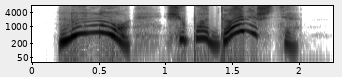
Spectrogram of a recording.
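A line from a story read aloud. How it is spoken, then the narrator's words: Sharp scolding shout. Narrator (Russian): прикрикнула Элли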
